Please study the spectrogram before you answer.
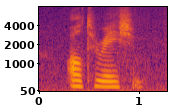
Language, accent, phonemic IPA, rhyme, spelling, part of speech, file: English, US, /ɔl.tɚˈeɪ.ʃən/, -eɪʃən, alteration, noun, En-us-alteration.ogg
- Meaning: 1. The act of altering or making different 2. The act of altering or making different.: A minor adjustment to clothing, such as hemming or shortening, to make it fit better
